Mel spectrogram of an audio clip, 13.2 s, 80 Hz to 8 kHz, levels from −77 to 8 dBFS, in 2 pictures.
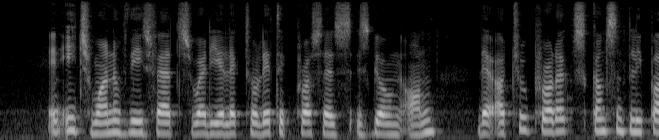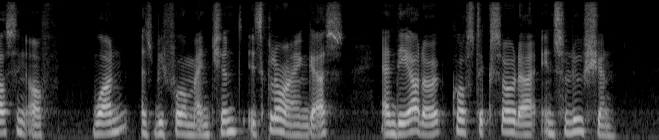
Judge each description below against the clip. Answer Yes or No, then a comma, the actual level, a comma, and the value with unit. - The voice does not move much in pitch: Yes, narrow, 2.1 semitones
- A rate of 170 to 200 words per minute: No, average, 155 wpm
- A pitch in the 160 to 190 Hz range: Yes, medium, 185 Hz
